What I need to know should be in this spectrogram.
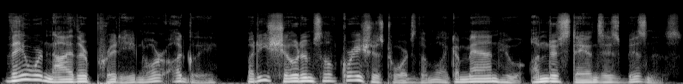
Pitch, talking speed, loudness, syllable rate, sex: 120 Hz, 175 wpm, -17 LUFS, 5.0 syllables/s, male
